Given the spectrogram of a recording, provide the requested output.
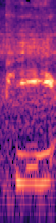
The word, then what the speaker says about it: Percival's: So that's how you spell it. P-E-R-C-I-V-A-L-S, Percival's.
